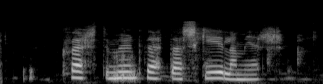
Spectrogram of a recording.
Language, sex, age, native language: Icelandic, female, 10, Icelandic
